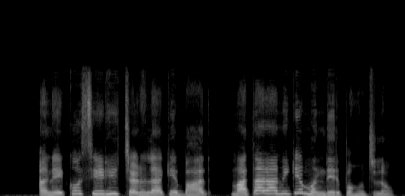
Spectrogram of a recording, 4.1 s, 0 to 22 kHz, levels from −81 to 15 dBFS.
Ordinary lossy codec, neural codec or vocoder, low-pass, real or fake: none; codec, 44.1 kHz, 2.6 kbps, SNAC; 14.4 kHz; fake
